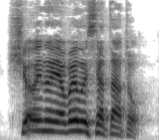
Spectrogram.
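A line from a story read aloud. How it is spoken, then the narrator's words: Loud. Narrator (Ukrainian): голосно мовив Персі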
